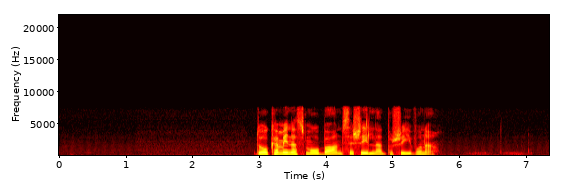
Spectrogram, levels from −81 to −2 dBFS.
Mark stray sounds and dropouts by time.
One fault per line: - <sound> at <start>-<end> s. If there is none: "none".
none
